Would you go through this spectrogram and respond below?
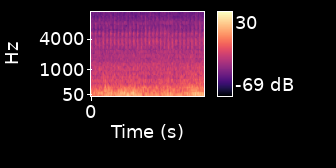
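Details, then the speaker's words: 2017 Nissan Pathfinder at idle: fast, light top-end ticking over a low idle rumble, steady; sounds like lifters and likely needs repair. Cause suspected, not confirmed. "you'll notice it's got an engine noise. I don't know what that is. It sounds like lifters, sounds like ticking."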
